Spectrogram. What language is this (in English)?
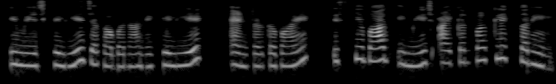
Hindi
